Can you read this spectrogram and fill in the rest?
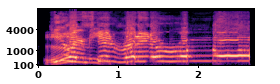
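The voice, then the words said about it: Booming wrestling announcer voice. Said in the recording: “Best WWE announcer voice.”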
